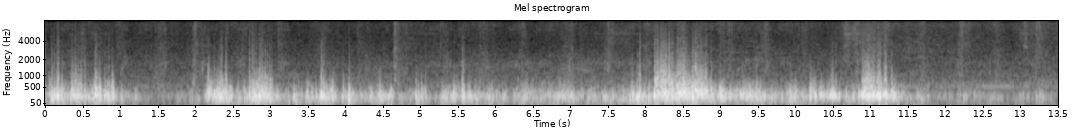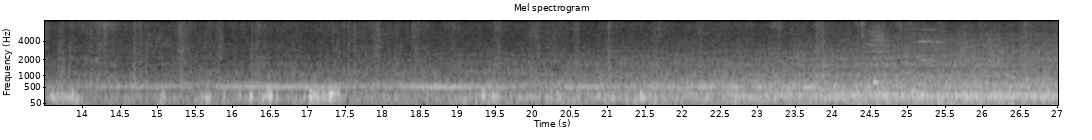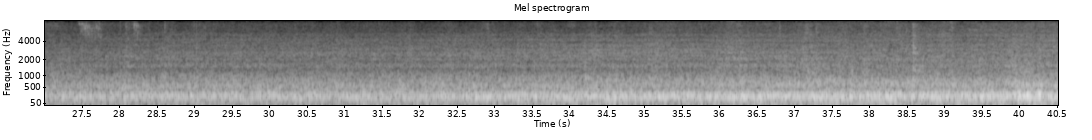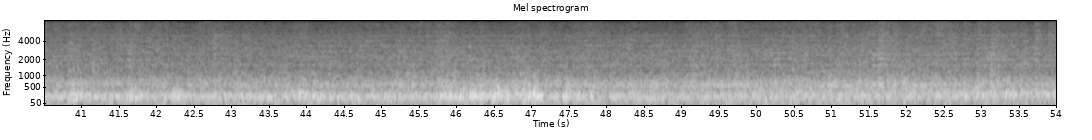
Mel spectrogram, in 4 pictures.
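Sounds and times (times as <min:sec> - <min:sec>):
freight train wheels rumbling: 0:00.0 - 0:54.0
high wheel squeal: 0:11.0 - 0:28.6, 0:38.2 - 0:46.3.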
